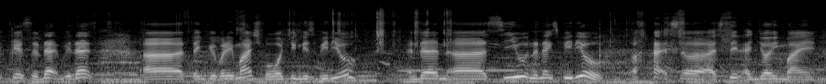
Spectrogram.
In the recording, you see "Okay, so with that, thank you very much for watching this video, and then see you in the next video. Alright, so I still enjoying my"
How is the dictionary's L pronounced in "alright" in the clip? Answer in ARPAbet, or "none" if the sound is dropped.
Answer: none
